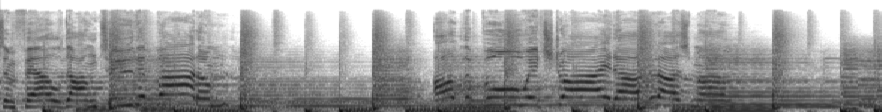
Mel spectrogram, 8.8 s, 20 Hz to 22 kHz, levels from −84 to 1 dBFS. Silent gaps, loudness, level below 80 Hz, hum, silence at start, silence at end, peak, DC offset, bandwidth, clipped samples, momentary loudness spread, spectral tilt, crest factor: none; -13 LUFS; -20 dBFS; none; 0 s; 0 s; 0 dBFS; under 0.1%; 15.5 kHz; under 0.1%; 7 LU; -5.5 dB/octave; 12 dB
